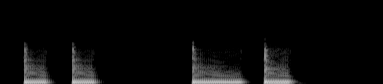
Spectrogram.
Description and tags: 125 Bb tech house bass
125 bpm tech house bass loop
bass-loop, tech-house, 125-bpm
